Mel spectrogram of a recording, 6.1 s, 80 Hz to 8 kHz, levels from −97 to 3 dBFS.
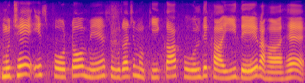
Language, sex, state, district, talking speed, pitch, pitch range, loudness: Hindi, female, Madhya Pradesh, Katni, 110 wpm, 245 Hz, 225-265 Hz, -16 LUFS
